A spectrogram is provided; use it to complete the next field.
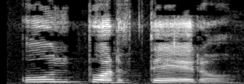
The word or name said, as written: un portero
